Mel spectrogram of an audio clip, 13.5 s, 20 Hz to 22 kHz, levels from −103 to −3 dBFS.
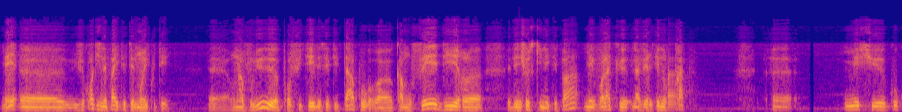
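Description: Audio carried over a call path whose Opus coding leaves content up to about 12 kHz shows two kinds of network fault. One short concealed packet loss runs from 4.29 to 4.33 s. About 20 ms of audio arrived too late for the decoder, and the receiver covered the hole with roughly 18 ms of synthesized continuation of the preceding sound before blending back in. It comes across as a brief smear or wobble. A burst of packet loss occurs three times: 7.77 to 7.92 s, 10.05 to 10.15 s, and 12.15 to 12.22 s. Each time, several consecutive packets went missing, taking out about 40, 80 and 60 ms of audio respectively. The concealer extended the last sound for about 47, 79 and 50 ms, fading it as the gap lengthened, so a held buzz or a dying hiss stands in for the lost stretch. The audio then picks up further along with that portion simply gone. In the first burst a few extra milliseconds were trimmed at the rejoin.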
